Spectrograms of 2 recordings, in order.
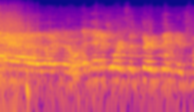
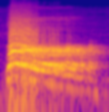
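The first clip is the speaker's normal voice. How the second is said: grumpy growl; 7 dB louder than usual. Acted. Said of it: "says Bruce".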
